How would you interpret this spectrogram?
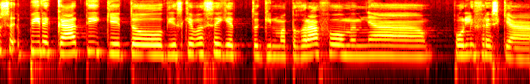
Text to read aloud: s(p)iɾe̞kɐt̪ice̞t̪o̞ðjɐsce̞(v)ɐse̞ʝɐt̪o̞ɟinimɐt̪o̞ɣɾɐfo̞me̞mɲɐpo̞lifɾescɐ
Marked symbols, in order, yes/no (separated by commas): yes, yes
